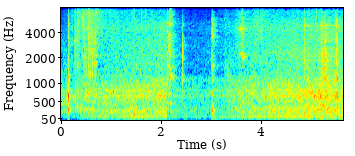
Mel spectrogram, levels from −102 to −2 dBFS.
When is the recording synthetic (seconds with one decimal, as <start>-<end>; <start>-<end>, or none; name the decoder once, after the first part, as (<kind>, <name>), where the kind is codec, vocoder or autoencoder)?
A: none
